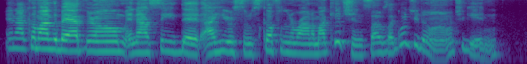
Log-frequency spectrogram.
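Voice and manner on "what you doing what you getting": mock easygoing, mild, casual, nothing mean. Retelling asking someone in her kitchen what he's getting: imitating a mild question. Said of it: "not in no mean way".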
